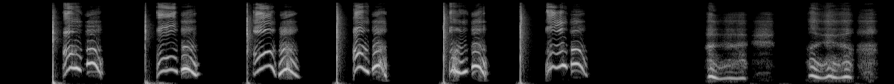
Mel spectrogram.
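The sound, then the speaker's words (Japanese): A hand spanks someone's bottom, giving six sharp smacks, each followed at once by a high yelping voice, then two more whimpering cries come without a slap. “だから、お尻叩くのはダメですって。”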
